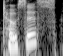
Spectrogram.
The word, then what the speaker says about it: ptosis: Also, if you're looking at my eye right now in these YouTube videos, I have ptosis, which is spelled Ptosis, induced from Botox, which happened to me last year as well.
